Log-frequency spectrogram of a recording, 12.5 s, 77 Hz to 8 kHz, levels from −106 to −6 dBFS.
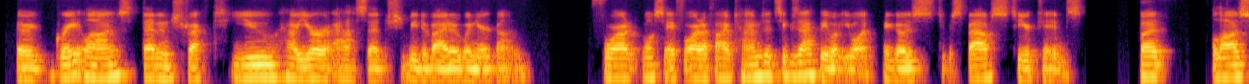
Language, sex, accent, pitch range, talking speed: English, male, American, 100-115 Hz, 185 wpm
